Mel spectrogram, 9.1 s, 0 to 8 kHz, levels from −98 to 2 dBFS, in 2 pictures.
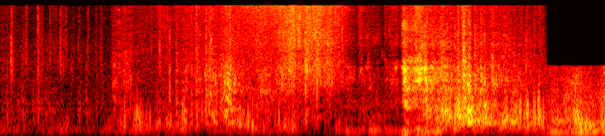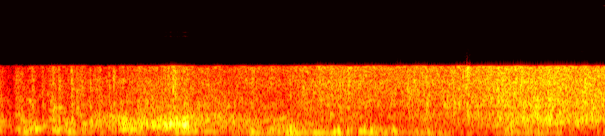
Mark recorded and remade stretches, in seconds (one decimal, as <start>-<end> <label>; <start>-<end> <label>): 0.0-2.6 recorded; 2.6-3.3 remade; 3.3-9.1 recorded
